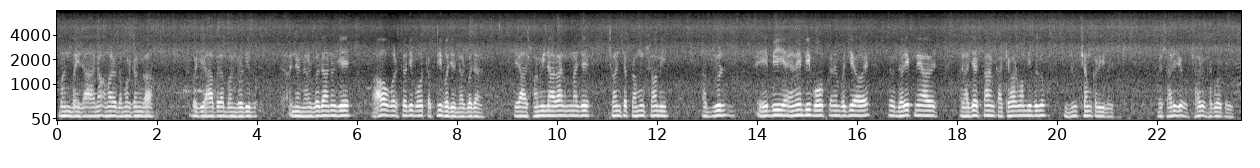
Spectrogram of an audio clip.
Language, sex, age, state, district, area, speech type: Gujarati, male, 60+, Gujarat, Valsad, rural, spontaneous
